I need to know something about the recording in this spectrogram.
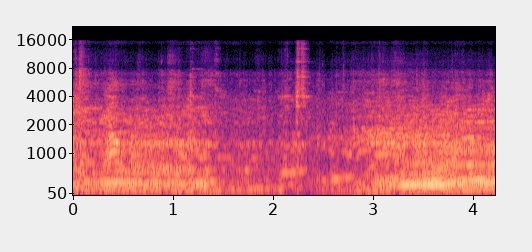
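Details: At a market selling calves and young bulls, cattle give a drawn-out, gently rising low moo near the end, preceded by murmuring voices, market noise and background music.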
